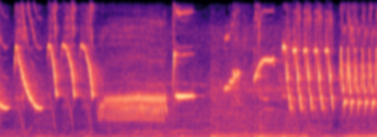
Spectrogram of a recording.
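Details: Canary, kept as a master tutor bird, singing a long, varied song: repeated down-slurred whistles, a buzzy nasal stretch, then quick trilled phrases.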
